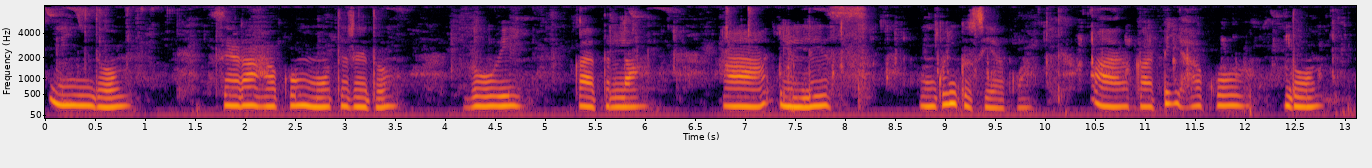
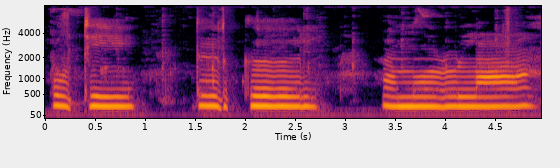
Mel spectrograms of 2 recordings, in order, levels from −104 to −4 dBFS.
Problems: background sounds at intervals, low volume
